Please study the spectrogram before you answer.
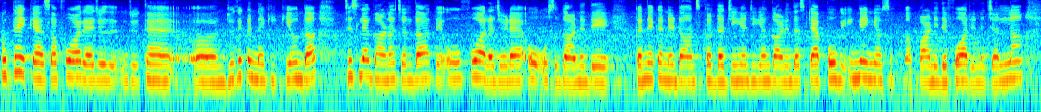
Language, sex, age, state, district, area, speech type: Dogri, female, 18-30, Jammu and Kashmir, Kathua, rural, spontaneous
